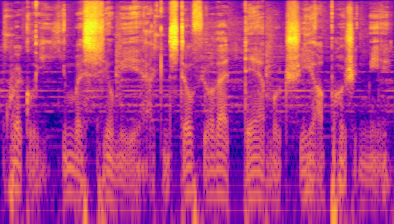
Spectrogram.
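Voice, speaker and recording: A man's voice: extremely low pitch, normal speed, creaky, a little mellow, soft background music, pitched below the performer's own voice, heavily acted. A man voicing a giant demon fox, urgent, commanding and defiant but honorable, in a story narration.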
